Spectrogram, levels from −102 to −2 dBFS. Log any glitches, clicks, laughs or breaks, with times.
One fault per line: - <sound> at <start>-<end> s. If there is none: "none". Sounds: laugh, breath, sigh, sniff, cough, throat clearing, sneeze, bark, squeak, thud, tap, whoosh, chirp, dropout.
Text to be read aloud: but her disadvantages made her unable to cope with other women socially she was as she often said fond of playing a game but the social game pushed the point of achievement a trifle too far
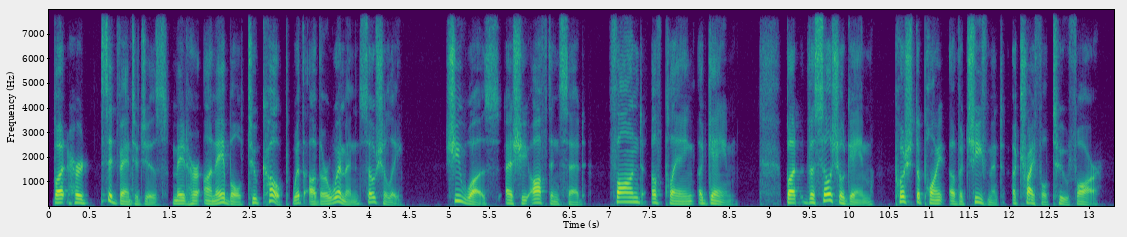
- dropout at 0.6-0.7 s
